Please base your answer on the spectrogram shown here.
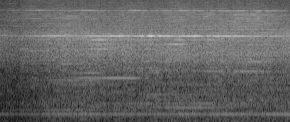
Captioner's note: machine noise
